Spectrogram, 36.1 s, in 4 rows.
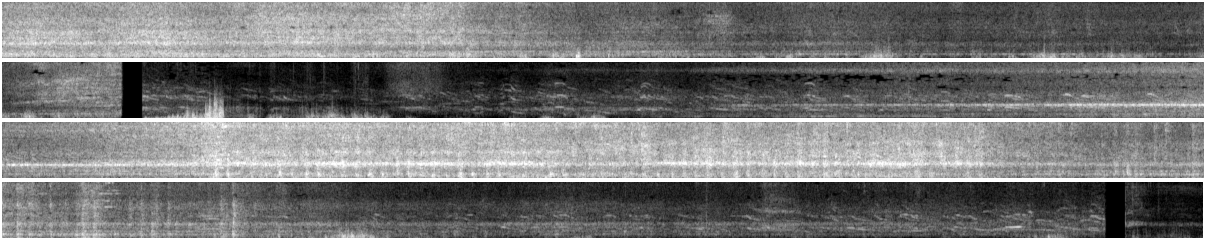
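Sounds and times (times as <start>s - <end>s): train wheels rushing on rail: 0.0s - 9.9s, 14.9s - 32.4s.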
